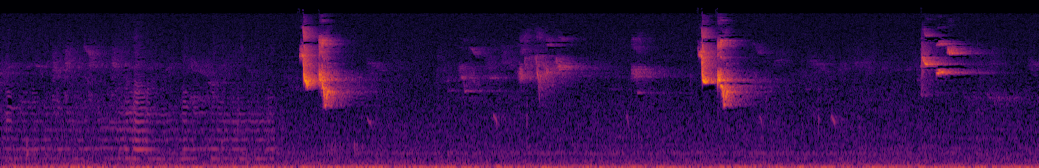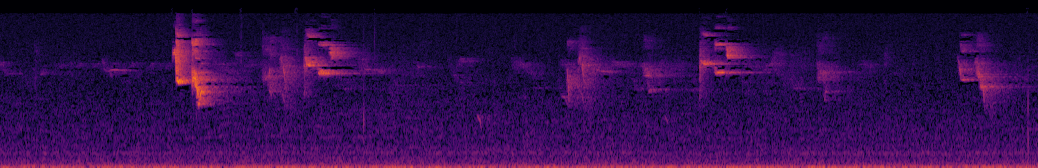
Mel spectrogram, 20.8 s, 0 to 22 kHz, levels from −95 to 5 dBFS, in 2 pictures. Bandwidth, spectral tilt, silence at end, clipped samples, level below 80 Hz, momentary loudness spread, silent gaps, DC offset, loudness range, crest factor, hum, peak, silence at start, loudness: 16 kHz; 1.5 dB/octave; 0 s; under 0.1%; -50 dBFS; 29 LU; none; under 0.1%; 16 LU; 28 dB; none; -8 dBFS; 0 s; -26 LUFS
